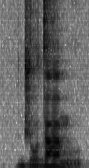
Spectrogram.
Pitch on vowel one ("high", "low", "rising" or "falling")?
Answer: high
